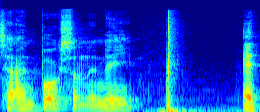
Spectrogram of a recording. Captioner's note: slap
